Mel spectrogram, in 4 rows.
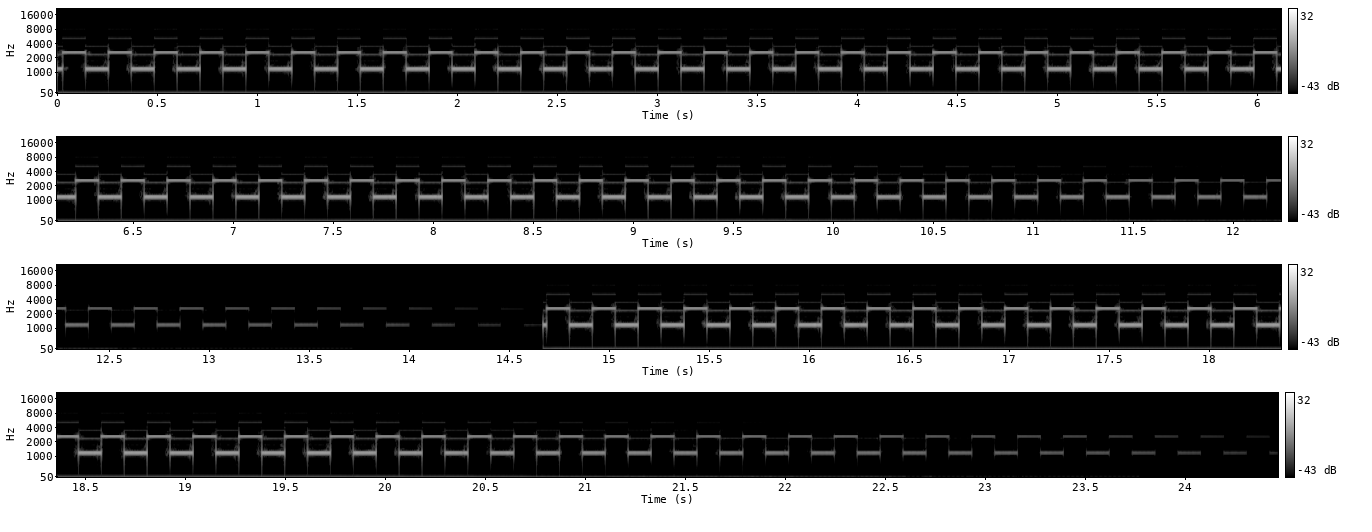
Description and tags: Space Beacon 1
A collection of Science Fiction sounds that reflect some of the common areas and periods of the genre. I hope you like these as much as I enjoyed experimenting with them.
Machines, Futuristic, Sci-fi, Alien, Electronic, Spacecraft, Noise, Space, Mechanical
